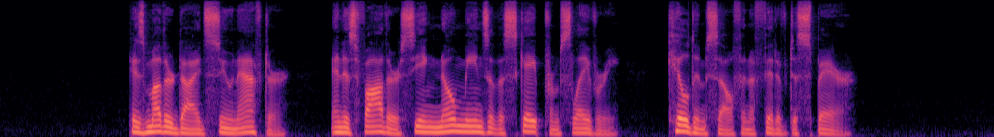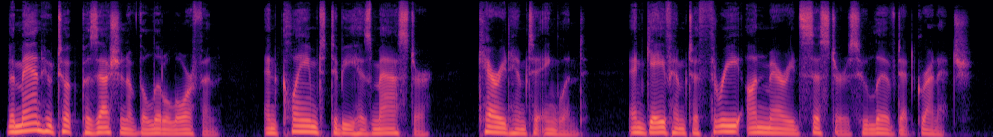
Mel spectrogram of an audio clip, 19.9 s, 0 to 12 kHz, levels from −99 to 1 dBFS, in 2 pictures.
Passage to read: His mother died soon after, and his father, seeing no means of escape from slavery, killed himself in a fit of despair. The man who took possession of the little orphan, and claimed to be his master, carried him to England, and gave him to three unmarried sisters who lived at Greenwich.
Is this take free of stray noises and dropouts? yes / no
yes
